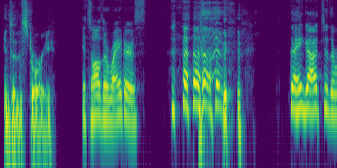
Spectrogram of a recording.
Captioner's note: laughs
